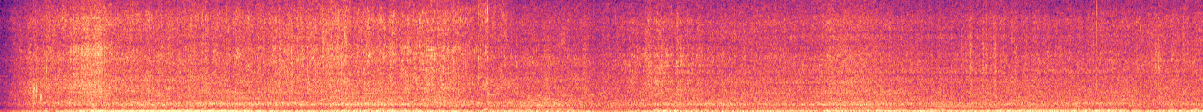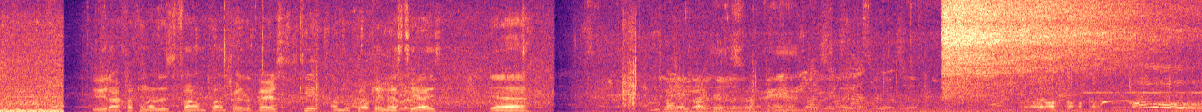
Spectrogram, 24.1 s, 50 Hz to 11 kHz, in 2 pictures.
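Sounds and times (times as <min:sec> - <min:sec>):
car engine exhaust rumble: 0:00.0 - 0:12.7, 0:21.0 - 0:24.0.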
